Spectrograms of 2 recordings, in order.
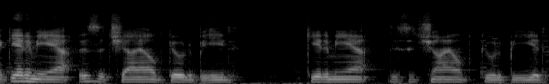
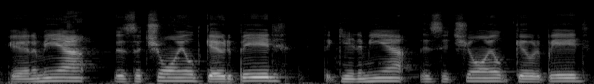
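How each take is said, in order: First: Understated attempt at an Aussie accent. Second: Higher-pitched mock Aussie scolding; broad Aussie put-on, ordering someone off; Aussie accent. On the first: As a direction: try the Australian accent at normal pitch. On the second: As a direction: attempt an Australian accent, pitched up and insistent. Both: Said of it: "Is that a good Aussie accent?".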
